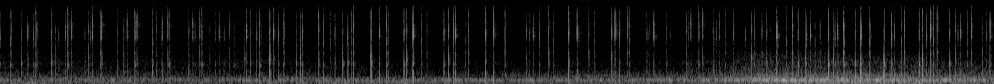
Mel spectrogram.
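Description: Thin wire-frame metal eyeglasses are held in both hands while fingernails tap and scratch the frame and lenses. Rapid, irregular, bright clicks and dry scratching sit over a steady low hum, and the activity grows slightly louder and denser toward the end.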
